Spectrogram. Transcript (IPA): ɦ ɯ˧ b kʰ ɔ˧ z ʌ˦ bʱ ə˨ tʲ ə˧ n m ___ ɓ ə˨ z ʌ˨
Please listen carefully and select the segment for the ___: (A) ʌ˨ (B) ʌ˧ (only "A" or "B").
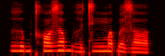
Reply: B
